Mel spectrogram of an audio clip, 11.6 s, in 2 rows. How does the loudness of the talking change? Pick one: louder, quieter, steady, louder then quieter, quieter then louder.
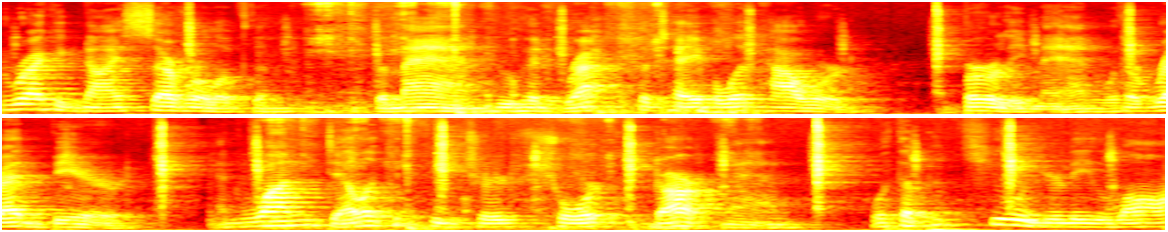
steady.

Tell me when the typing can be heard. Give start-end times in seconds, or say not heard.
not heard.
